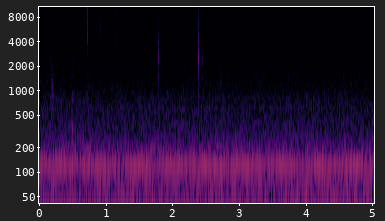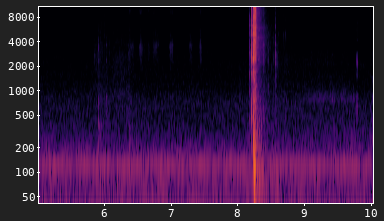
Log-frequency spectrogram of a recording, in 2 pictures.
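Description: A spring-loaded solder sucker fires once, about eight seconds in: its plunger snaps back with one sharp, loud click as it pulls molten solder from a heated joint on a circuit board. A faint steady hum runs underneath.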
